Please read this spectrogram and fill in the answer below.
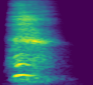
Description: Vox sigh jp; voices; heroes; Frey; kings raid

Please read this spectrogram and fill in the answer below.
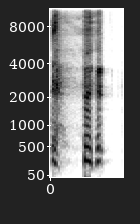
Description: Vox Laugh; Evan; kingsraid

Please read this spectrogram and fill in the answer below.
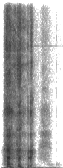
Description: Vox Laugh; Dakaris; kingsraid; voices heroes

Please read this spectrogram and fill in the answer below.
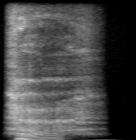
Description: Vox Sigh; kingsraid; voices heroes en

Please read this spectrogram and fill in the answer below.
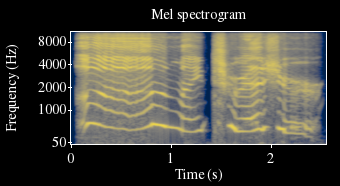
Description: Vox Dead; en; Miruru; kingsraid

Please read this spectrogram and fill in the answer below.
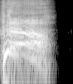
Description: Vox Attack; Shakmeh; kingsraid

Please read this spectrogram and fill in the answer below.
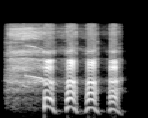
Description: Vox Laugh jp; voices; heroes; DarkKasel; kings raid

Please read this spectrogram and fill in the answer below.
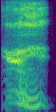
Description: Vox Damage; kingsraid; voices heroes; en

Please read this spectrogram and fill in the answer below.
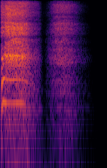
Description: Vox Damage, kr; Talisha; kingsraid; voices heroes

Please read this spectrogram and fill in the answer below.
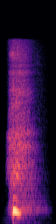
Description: Sigh; Ripine; jp; kingsraid

